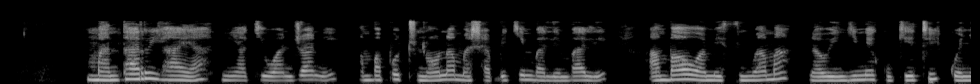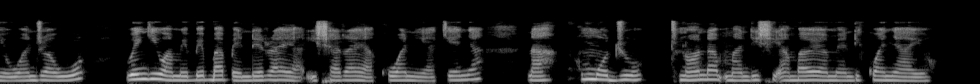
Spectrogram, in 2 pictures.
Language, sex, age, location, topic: Swahili, female, 36-49, Kisii, government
